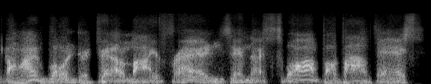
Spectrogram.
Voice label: happy; croc; fertig classic games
